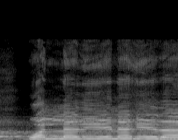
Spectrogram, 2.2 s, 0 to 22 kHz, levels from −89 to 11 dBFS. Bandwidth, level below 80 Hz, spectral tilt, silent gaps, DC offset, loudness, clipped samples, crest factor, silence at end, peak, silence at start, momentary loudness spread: 15.5 kHz; -76 dBFS; -3 dB/octave; none; under 0.1%; -22 LUFS; under 0.1%; 14 dB; 0 s; -8 dBFS; 0 s; 2 LU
